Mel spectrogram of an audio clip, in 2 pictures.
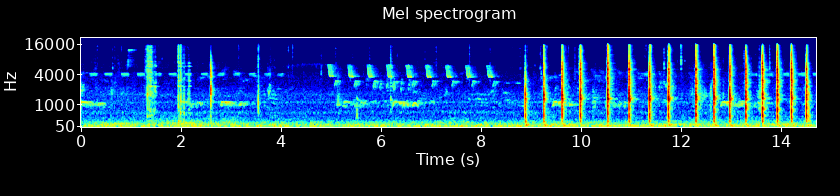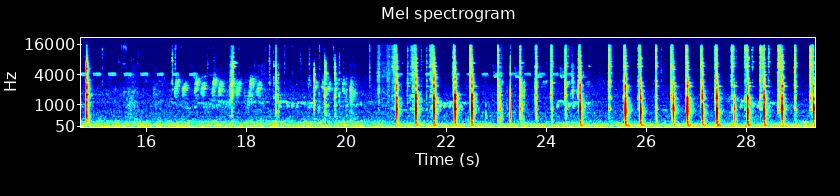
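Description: Knife chopping on a thick wooden chopping block: runs of quick, even strokes, about two to three a second, with a few single knocks before the first run.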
